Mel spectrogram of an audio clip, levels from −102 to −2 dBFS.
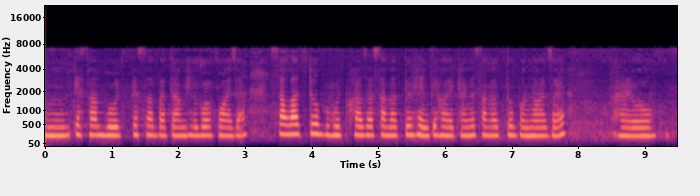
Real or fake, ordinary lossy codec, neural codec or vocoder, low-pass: fake; none; codec, 16 kHz, 1.1 kbps, Voila-Tokenizer; none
